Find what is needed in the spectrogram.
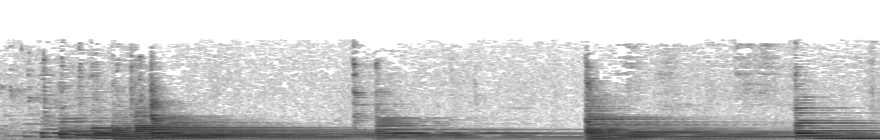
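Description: Background music on a plucked string instrument: a rolled chord near the start, then fresh strummed chords about two and three seconds in, each left ringing.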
